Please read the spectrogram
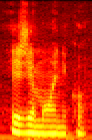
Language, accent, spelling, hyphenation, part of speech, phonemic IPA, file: Portuguese, Brazil, hegemônico, he‧ge‧mô‧ni‧co, adjective, /e.ʒeˈmõ.ni.ku/, Pt-br-hegemônico.ogg
- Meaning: Brazilian Portuguese standard spelling of hegemónico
